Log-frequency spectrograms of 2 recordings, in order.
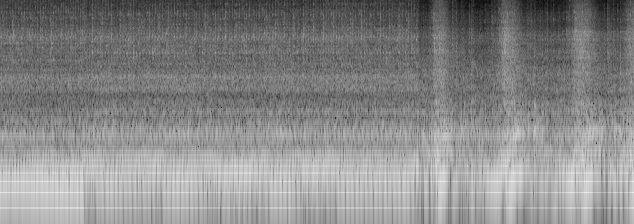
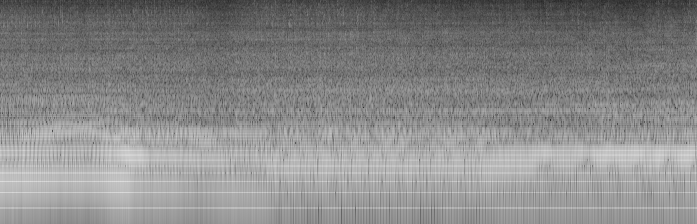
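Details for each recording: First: Honda Gold Wing six-cylinder running on open header pipes to cure fresh VHT paint: loud, raspy drone with a rattly beat that cracks back on throttle blips. Harsh open-header exhaust note. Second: Derelict Honda Gold Wing flat-six, first start after cam belt installation, on open header pipes, tipover sensor secured upright: smooth, even idle with clean throttle blips, no rattle or leaks; cam belts installed correctly.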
